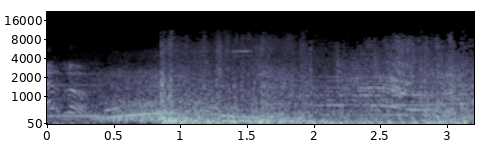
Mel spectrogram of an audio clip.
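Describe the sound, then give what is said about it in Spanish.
Lamborghini engine roaring as it accelerates during a car chase across a frozen ice plain, a loud continuous rumble with a sharp heavy hit partway through. “Persiguen al Lamborghini de Roman. Acelera y se desvía.”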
